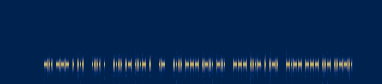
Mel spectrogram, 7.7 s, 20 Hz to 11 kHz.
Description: Morse code, heard as a keyed tone, about 50 wpm, 700 Hz. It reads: DOES HE HAVE A HOLD OVER YOU?
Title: Sentences from Top 1000 Words - Review Part 2 - 50wpm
